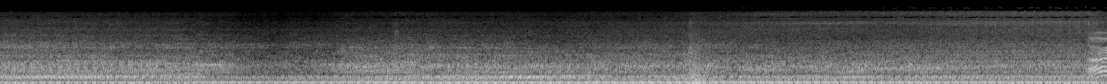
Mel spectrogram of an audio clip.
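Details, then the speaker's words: 2013 Dodge Challenger 6.4L V8 at idle: deep, slightly uneven lope with faint recurring stumble; consistent single-cylinder misfire, scan tool shows cylinder 3 misfire. "And they're saying it's got a pretty consistent misfire at idle. Oh God. Feels like a single cylinder miss. Yo, you can feel it all right. You can hear it a little too."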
